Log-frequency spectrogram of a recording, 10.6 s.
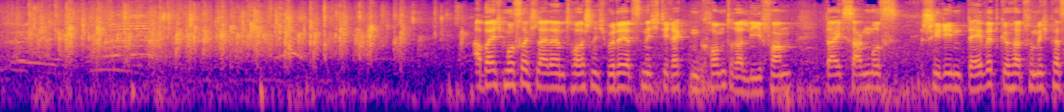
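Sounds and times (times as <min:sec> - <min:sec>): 
audience applause: 0:00.0 - 0:04.7
speech: 0:04.8 - 0:10.6.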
